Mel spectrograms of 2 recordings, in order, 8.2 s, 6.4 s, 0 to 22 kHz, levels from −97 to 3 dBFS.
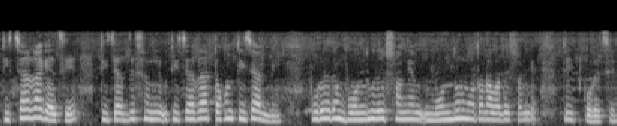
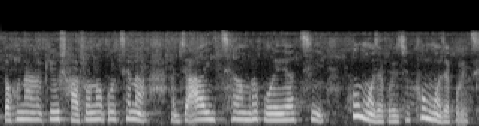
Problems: none marked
